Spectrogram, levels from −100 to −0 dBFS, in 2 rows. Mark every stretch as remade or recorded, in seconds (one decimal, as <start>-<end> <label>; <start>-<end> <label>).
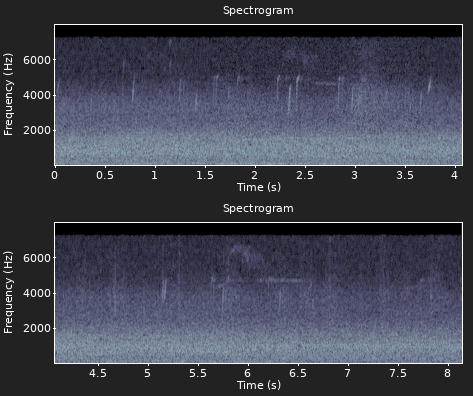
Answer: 0.0-1.6 remade; 1.6-3.7 recorded; 3.7-8.1 remade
